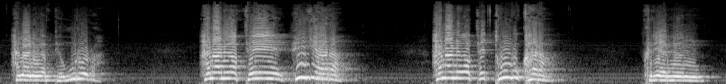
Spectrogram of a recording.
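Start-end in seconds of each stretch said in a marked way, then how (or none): 0.1-5.6 preaching commands. Real, not acted. Exhorting commands.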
